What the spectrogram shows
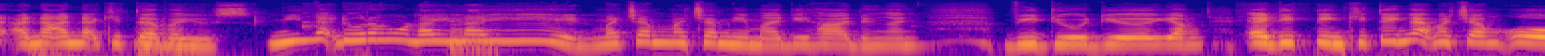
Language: Malay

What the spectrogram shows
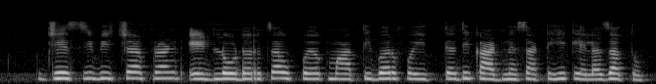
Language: Marathi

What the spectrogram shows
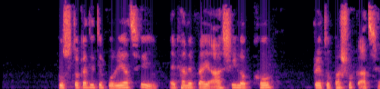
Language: Bangla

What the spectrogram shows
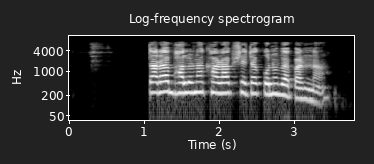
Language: Bangla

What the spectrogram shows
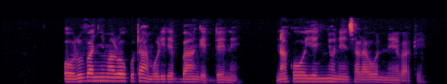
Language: Ganda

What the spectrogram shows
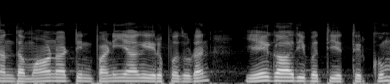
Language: Tamil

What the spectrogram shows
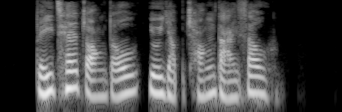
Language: Cantonese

